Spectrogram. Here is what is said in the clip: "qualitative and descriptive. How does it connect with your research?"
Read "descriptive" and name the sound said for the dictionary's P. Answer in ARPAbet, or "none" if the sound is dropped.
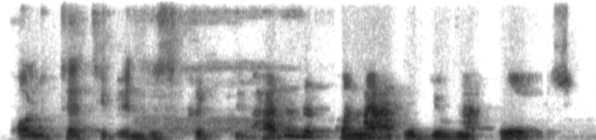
P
